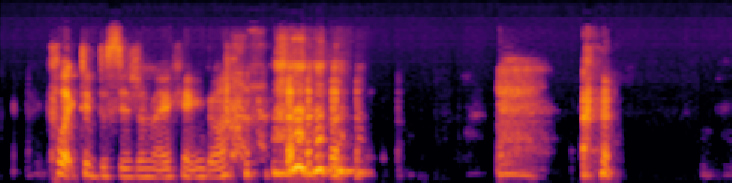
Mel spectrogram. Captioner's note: laughs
